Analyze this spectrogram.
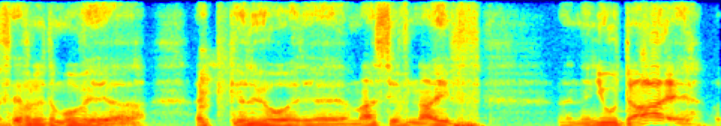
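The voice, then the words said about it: Put-on Japanese accent. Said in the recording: “do an Asian accent ... What kind of Asian accent ... Japanese”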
